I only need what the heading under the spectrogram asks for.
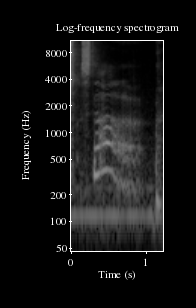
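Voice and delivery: put-on coy girly tone. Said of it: "you know how girls will say".

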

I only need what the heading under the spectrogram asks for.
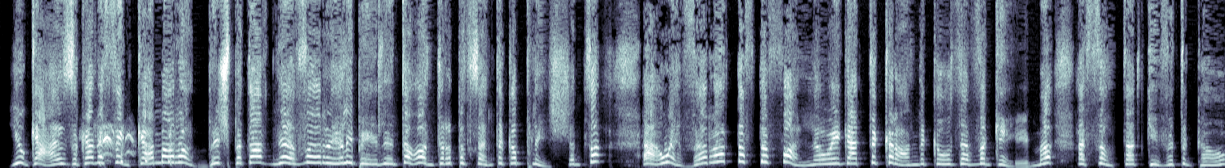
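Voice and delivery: high-pitched put-on Italian accent. Asked to do an Italian accent, the speaker tries it on an intro; Mario Italian accent. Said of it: "do an Italian accent?".

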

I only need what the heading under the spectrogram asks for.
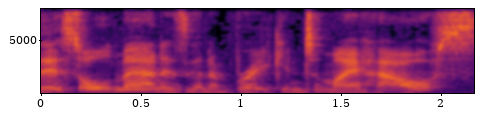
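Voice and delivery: plain

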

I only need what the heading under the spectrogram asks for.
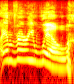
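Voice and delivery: put-on high, drawn-out Polish accent. Answering how are you in a mock interview, Lindsay Lohan with Polish accent. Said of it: "very Polish".

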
